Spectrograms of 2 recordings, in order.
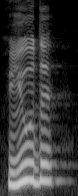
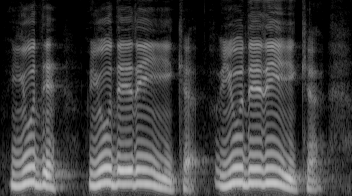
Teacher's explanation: Калкала мягкая, даль относится к одним из 5 букв взрывных.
